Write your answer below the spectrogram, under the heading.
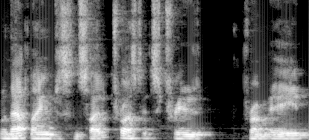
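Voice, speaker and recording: Somewhat breathy and fairly low-pitched, a man talks at a fairly quick pace. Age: 60s. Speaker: estate planning attorney. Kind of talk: podcast interview.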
